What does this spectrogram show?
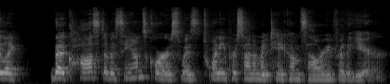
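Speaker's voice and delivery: usual speaking voice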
